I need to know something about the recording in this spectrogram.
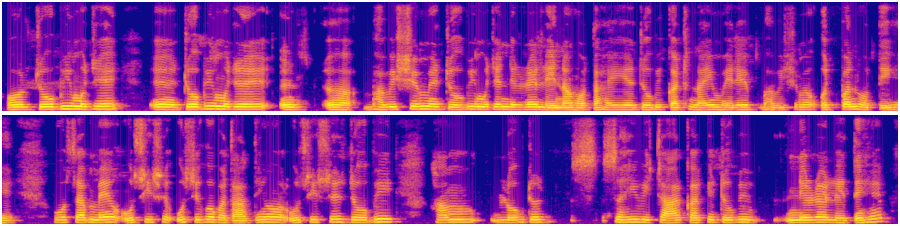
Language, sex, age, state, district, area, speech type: Hindi, female, 30-45, Madhya Pradesh, Bhopal, urban, spontaneous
